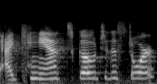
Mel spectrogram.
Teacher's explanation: But can't will never get changed to the schwa sound. So if I say I can't go to the store, I'll give the A its full pronunciation. But the T might get cut off, and that's something that is actually, I think, rule number 15.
